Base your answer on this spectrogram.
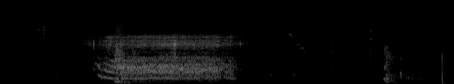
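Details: Sleeping toddler snoring: a single drawn-out, buzzing snore on an in-breath, with faint room noise afterward.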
